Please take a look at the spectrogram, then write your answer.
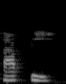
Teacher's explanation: Frikatif yang dapat ditemukan pada tabel A merupakan frikatif alveolar yang berbunyi s. S merupakan bunyi tak bersuara. Contohnya pada kata sapi.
